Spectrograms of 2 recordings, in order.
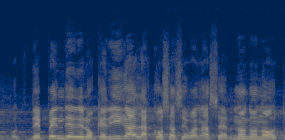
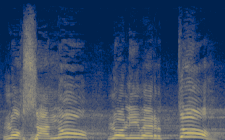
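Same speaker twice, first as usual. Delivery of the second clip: loud, high-pitched proclamation building on each phrase; shouted testimony climax; full-force preaching; 5 semitones higher, 9 dB louder than usual. Real, not acted. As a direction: proclaim a miracle to the whole congregation.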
